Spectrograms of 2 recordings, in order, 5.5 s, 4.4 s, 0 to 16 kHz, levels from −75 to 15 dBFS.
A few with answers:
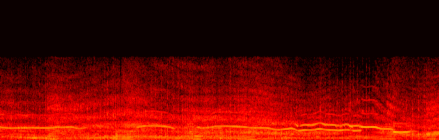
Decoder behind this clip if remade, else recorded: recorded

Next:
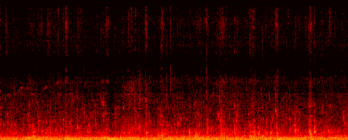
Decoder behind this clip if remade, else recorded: remade, vocoder, BigVGAN v2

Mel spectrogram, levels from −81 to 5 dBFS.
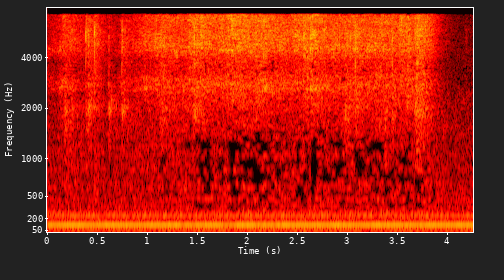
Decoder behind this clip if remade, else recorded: recorded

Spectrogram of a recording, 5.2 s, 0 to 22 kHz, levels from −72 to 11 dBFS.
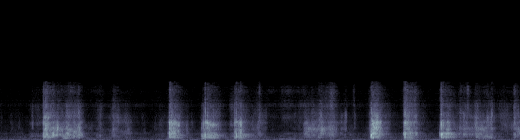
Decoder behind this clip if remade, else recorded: remade, vocoder, WaveNeXt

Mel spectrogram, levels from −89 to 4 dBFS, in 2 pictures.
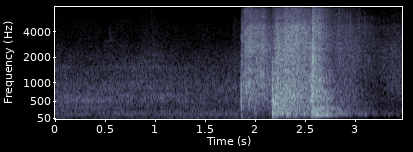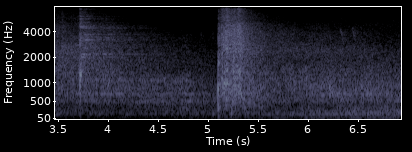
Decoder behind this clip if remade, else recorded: recorded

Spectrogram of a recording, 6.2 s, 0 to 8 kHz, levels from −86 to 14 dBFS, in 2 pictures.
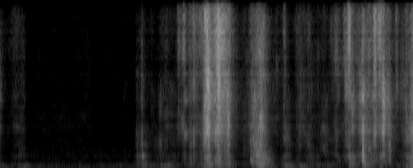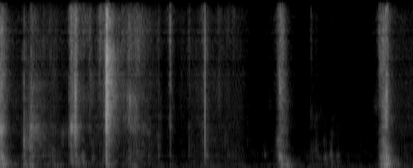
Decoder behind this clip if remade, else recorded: remade, vocoder, WaveNeXt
